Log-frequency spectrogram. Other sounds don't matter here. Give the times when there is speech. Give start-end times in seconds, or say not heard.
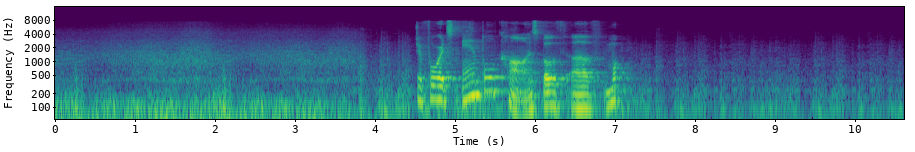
4.5-7.0.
